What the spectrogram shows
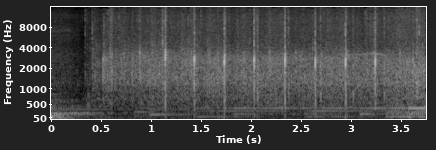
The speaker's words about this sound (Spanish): Eh, y me gustaría que le dierais un fuerte aplauso. Aquí a la percusión,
